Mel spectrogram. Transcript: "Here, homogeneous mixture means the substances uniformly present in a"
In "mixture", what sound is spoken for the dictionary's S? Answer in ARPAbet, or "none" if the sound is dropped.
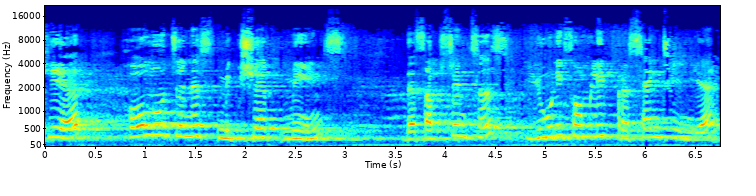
none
